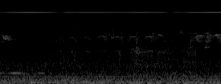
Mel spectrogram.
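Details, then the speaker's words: 1977 Sony Trinitron KV-1541 color TV, horizontal output stage driven on test with substitute transistor: thin steady high-pitched whistle over faint room noise; squealing, lower peak-to-peak, stage does not like the fitted transistor. "it doesn't appear to the peak to peak is lower and uh the frequency i can hear it squealing"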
